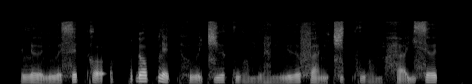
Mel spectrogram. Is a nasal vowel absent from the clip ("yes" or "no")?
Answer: yes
